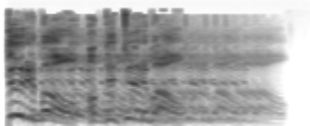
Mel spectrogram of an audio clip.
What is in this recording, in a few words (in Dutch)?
Turbo op de Turbo, Kermis Jingles Gesproken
